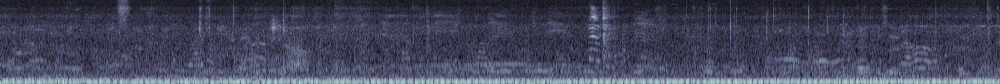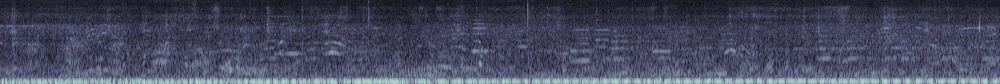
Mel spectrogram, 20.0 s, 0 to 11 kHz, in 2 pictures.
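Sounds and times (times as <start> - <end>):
aircraft engines droning: 0.0 - 20.0.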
